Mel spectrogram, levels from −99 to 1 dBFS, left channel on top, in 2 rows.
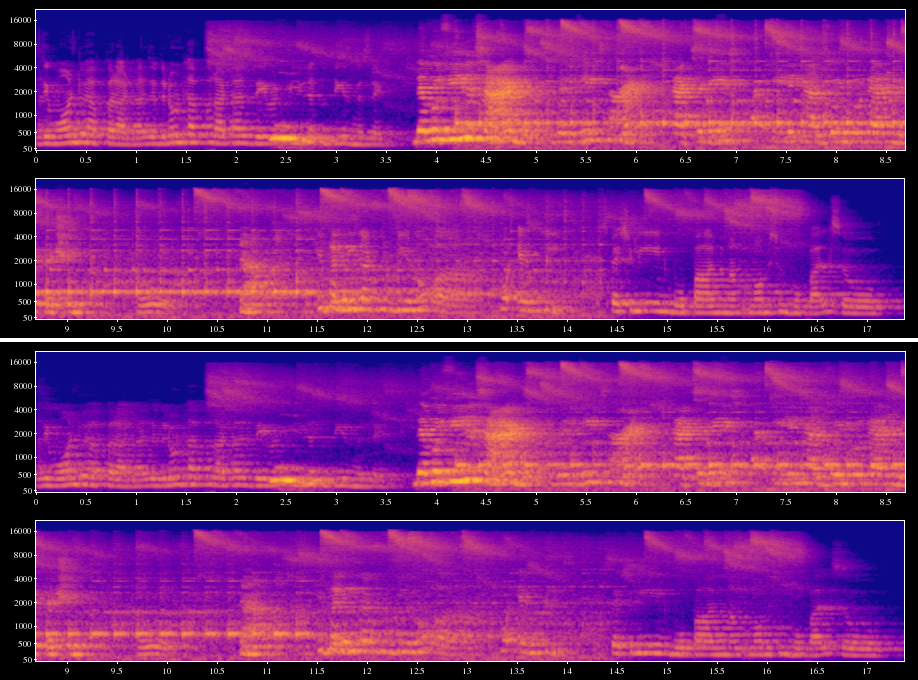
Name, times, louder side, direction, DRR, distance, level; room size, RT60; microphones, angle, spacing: voice 1, 0.0-3.5 5.4-6.2 6.7-7.0 9.7-10.1 11.4-17.1, left 2 dB, 80° left, 5 dB, 1.1 m, -35 dB
sound 1, 1.7-16.3, left 1 dB, ahead, 3.1 m, -42 dB
voice 2, 2.3-2.7 3.8-6.0 6.4-9.2 10.7-11.0 11.5-11.8, left 1 dB, 65° left, -4 dB, 1.4 m, -24 dB
sound 2, 4.2-14.3, left 1 dB, 40° left, 1.0 m, -34 dB
9.4 x 7.5 x 4.9 m, 1.2 s
head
